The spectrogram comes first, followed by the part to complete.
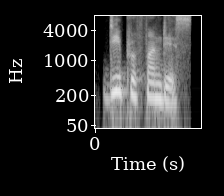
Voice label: "de profundis", Indian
